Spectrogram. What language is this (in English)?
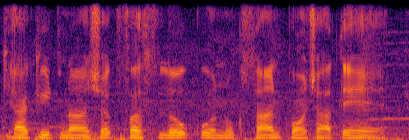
Hindi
